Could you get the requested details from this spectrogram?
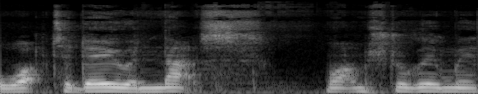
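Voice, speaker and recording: With a British accent, a man speaks at a moderate pace in a dark, mellow tone, pitched fairly high for a man. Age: 40s. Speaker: vlogger. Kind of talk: personal video diary. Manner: halting.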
